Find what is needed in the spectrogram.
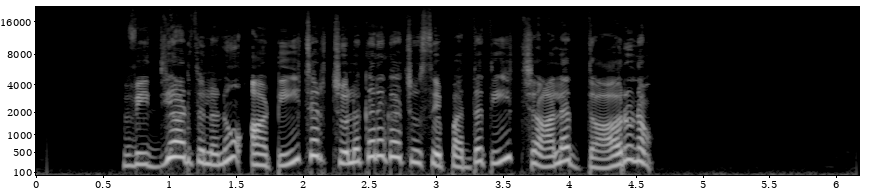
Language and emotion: Telugu, disgusted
